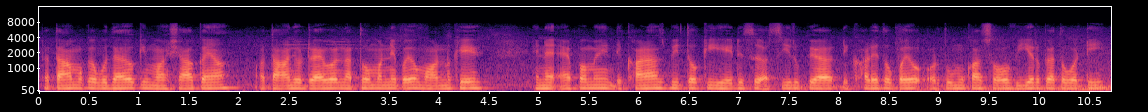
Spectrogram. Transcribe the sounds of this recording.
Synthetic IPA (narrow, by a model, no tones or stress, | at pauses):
t̪ɐt̪ɐʋ̤ãmũːkʰeɓʊd̪ʱaːjokimãʃaːkːɐjãɔ̰ːɾt̪ɐʋ̤ãd͡ʑoɖɾaːɪʋəɾnɐt̪ʰomɐnepɐjomãʊnə̆kʰeː | ɦɪnə̆ʔɛːpə̆mẽɗɪkʰaːɽ̃aːsbɪt̪ʰoːkiɦeːɗɪsɪɐsiɾʊpjaɗɪkʰaːɽet̪ʰopɐjoʔɔ̰ːɾt̪umũːkʰãsɔːʋiːəɾʊpijat̪ʰoʋɐʈʰiː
